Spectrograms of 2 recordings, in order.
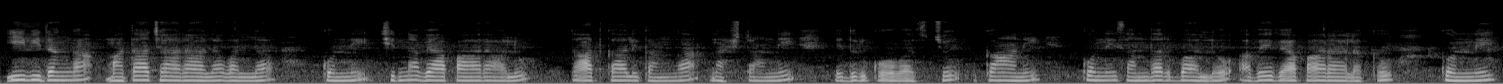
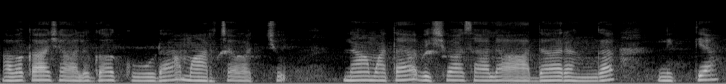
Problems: background sounds at intervals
